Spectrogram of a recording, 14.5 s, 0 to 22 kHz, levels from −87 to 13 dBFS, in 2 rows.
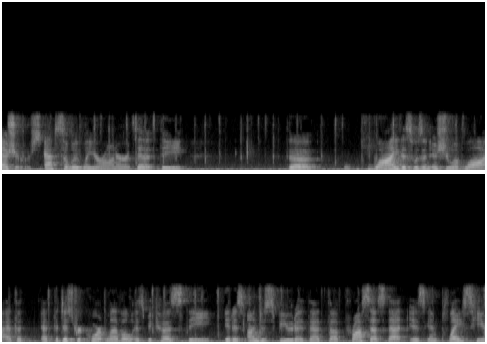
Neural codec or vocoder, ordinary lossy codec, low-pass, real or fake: none; Opus, 24 kbps; 7.2 kHz; real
